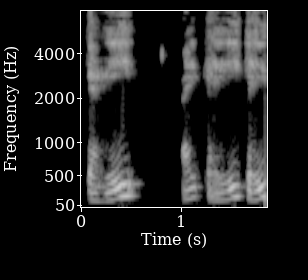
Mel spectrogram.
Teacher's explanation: like a mid rising or even a low Rising but definitely the gay is going to be your mid- Rising second tone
